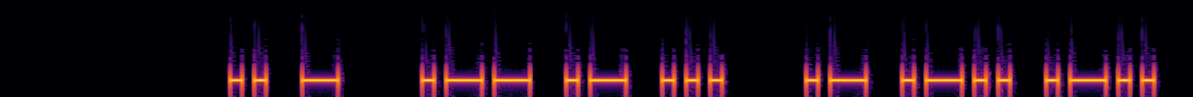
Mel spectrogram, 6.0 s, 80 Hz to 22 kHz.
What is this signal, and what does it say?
Morse code, heard as a keyed tone, about 19 wpm, 700 Hz. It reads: IT WAS ALL
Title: Sentences from Top 600 Words 20wpm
